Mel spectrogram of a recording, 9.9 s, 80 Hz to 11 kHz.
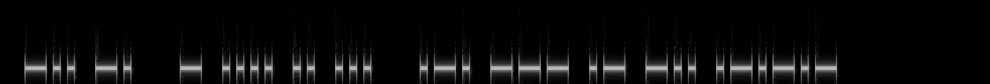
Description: Morse code, heard as a keyed tone, about 17 wpm, 700 Hz. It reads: DN THIS ROAD.
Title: Sentences from Top 400 Words and Abbreviations 17wpm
